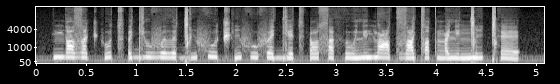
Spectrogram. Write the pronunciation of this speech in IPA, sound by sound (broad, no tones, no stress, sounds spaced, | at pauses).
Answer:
nʲ ɛ zˤ ə t͡ʃʼ u t͡sʼ ə dʲ u v ə ð ə ɡ͡ǀ i f u t͡ʃʼ i f u f ɛ dʲ ɛ t͡sʼ y sˤ ə θ u lʲ u nʲ ʕ u tˤ zˤ ɛ tʲ ɛ tˤ ŋ u lʲ ɛ ŋ͡ǀ i ǀʰ ɛ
